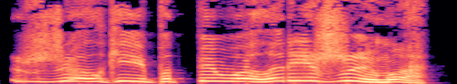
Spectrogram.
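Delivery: slow, high, strained wheeze of contempt; hoarse croak. A narrator's reading. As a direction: rasp it out like a wounded enemy. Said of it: "прохрипел он".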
